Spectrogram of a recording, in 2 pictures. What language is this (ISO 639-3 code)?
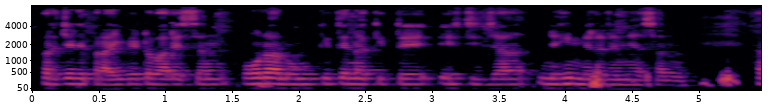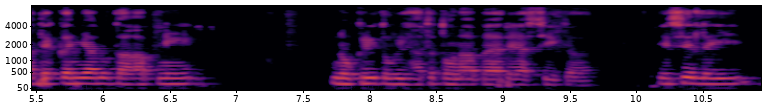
pan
